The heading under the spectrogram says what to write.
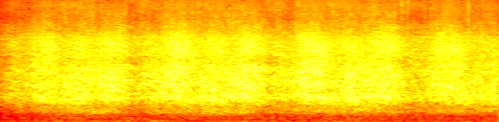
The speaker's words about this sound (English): And the crowd broke into chants of fight, fight, fight on a couple separate occasions.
